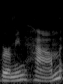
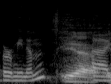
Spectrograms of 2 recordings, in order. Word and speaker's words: Birmingham: the University of Birmingham, not Birmingham, Alabama, but Birmingham, UK. I have a lot of English friends that pronounce it correctly.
